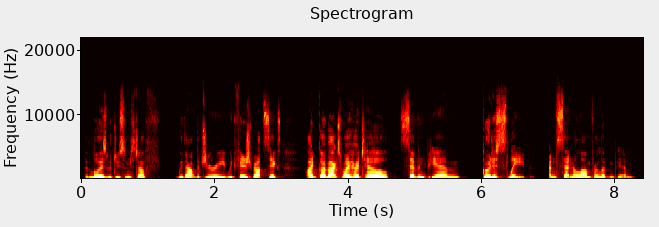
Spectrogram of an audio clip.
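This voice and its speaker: A woman's voice: mid-range voice, fairly even intonation, brisk. Chatty woman telling stories. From raised in Australia. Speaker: guest journalist and author. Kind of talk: casual spoken anecdote to an audience.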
